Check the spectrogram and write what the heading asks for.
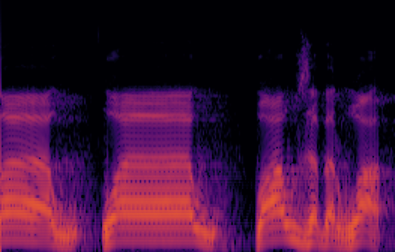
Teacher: واو کی ادائیگی ہوتی ہے ہونٹوں کی گولائی سے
